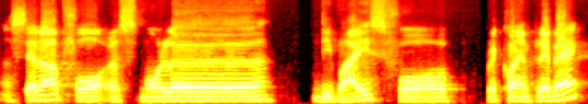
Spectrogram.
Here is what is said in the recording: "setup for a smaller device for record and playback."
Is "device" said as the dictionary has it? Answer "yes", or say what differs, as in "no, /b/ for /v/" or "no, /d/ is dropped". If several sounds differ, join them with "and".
yes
